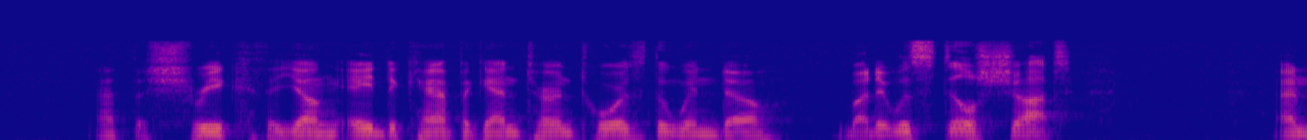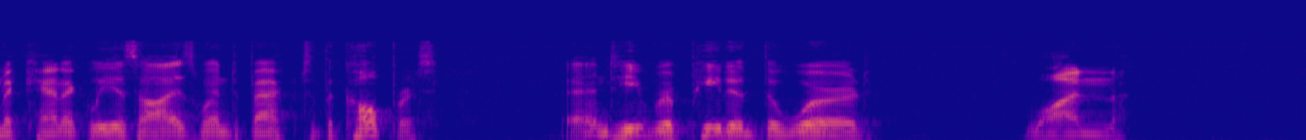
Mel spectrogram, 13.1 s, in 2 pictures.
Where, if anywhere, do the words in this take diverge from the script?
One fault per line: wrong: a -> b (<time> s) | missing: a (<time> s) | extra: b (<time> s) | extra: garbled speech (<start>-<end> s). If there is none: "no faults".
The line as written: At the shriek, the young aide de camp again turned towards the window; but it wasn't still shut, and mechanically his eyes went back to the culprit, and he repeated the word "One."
wrong: wasn't -> was (4.5 s)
